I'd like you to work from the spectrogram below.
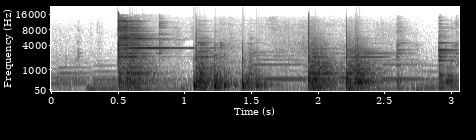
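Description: Hammer blows drive an old disassembled screwdriver used as a punch against a headset race on a mid-1990s Specialized Rockhopper bicycle, four or five sharp metallic clinks with ringing decay, spaced irregularly and loud.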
